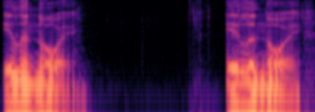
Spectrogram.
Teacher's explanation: you'll see that the word ends with an S, but we do not pronounce that S. It is silent.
